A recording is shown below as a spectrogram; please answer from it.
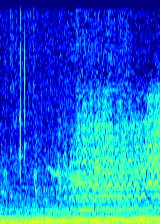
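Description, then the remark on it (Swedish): A common snipe's drumming display: a fast, throbbing, bleating hum that wavers steadily for about two seconds, clear, with a low steady drone beneath it; made by the vibrating tail feathers as the bird dives through the sky in courtship, coming and going in waves as it moves. “Men enkelbeckasinens spelläte går liksom mycket snabbare.”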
